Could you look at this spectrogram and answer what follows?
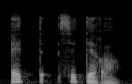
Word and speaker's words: et cetera: doute pas c'est que l'expression et cetera se prononcent est caetera et non avec ses terrains cette expression signifie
